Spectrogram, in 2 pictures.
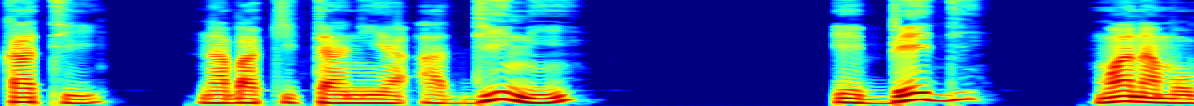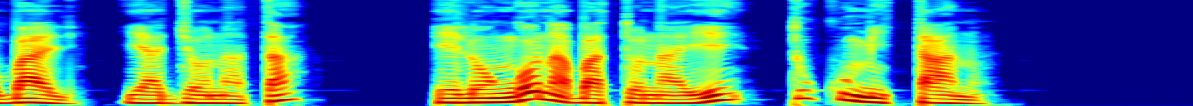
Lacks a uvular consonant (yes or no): yes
